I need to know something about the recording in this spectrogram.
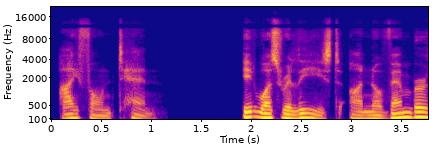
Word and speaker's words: iPhone X: the iPhone 8 announcement Apple unveiled the new iPhone x pronounced as iPhone 10 it was released on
